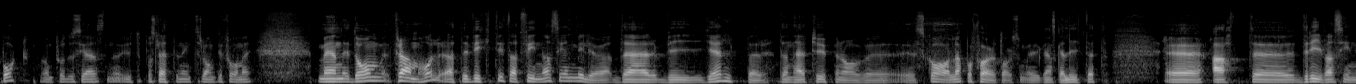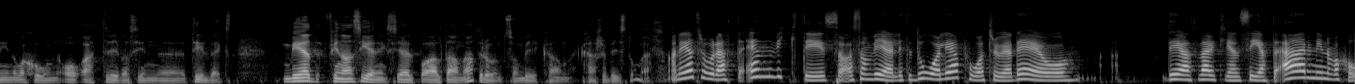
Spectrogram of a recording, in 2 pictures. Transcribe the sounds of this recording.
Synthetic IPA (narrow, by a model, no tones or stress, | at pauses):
spɔʈːd̪ɔmpʰɾʊd̪ɵseːɾasn̰ːʉ̟ːt̪ə̥pʰɔslɛt̪ːənɪnt̪ə̥sɔlɔŋt̪ɪfɾoːnmɛjmɛnd̪ɔmfɾamːɦɔlːə̰ɾat̪̚d̪ɛæɾvɪkt̪ɪɡ̚t̪at̪fɪnːasɪɛnmɪljøːd̪æɾvɪjɛlpəɾd̪ɛnɦæːʈʰyːpənavskɑːlapʰɔfœːɾət̪ʰɑːɡsɔmæ̰jɡanskaliːt̪ət̪ | at̪d̪ɾiːvasɪnɪnːʊvaɧuːnɔat̪̚d̪ɾiːvasɪnt̪ʰɪlvɛkst̪ | meːd̪fɪnansɪeːɾɪŋsjɛlpːɔalt̪anːat̪ɾɵnt̪sɔmvɪkʰa̰nkʰanʂəbiːst̪oːmɛ̰mɛjɑɡt̪ʰɾuːɾat̪ɛnvɪkt̪ɪsɔ̰ːsɔmvɪæɭiːt̪əd̪oːlɪɡapʰɔt̪ʰɾuːɾjad̪ɛɔ | d̪ɛat̪væɾklɪɡənseːat̪̚d̪ɛ̰ʔæɾɛnɪnːʊvaɧṵː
